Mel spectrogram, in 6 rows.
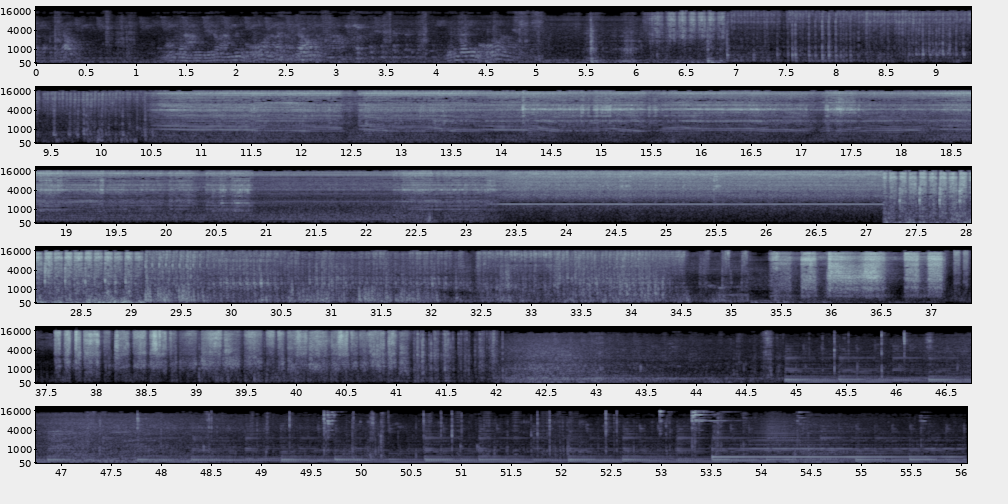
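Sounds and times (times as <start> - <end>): sandpaper rubbing by hand: 6.1 - 10.8, 27.2 - 29.8, 30.8 - 42.1
bench grinder motor whine: 10.4 - 31.4.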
